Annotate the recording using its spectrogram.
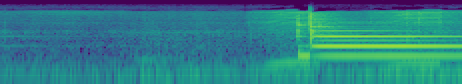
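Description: A single bell-like chime about one and a half seconds in: a clear pitched ding that starts suddenly and rings, fading away over about a second and a half.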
